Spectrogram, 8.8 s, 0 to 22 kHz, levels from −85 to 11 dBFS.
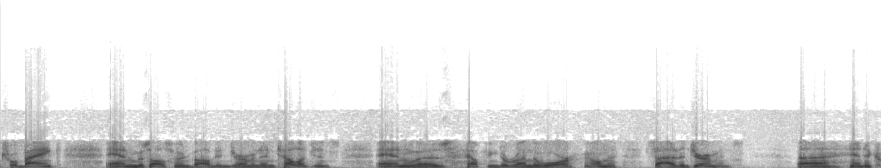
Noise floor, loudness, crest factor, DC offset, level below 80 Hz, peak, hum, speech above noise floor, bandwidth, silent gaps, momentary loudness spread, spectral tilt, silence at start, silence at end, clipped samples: -49 dBFS; -18 LUFS; 14 dB; 0.4%; -52 dBFS; -4 dBFS; none; 32 dB; 8 kHz; none; 14 LU; -7.5 dB/octave; 0 s; 0 s; under 0.1%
